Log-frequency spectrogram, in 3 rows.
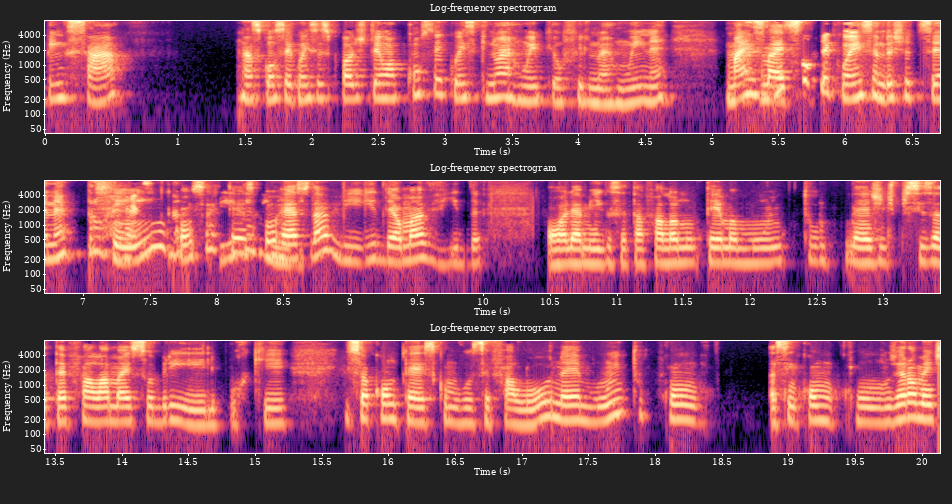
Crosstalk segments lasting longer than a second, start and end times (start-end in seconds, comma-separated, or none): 7.1-8.7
